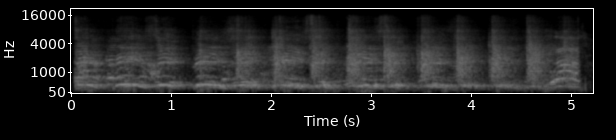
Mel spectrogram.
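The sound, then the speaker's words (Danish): A group of players cheer and chant loudly in rhythmic bursts in a locker room at Trapsandsborg, their voices booming and echoing, continuous for several seconds. “Og der tror jeg, at omklædningsrummet runger, runger cirka lige så meget, som det gjorde i Trapsandsborg, som vi lige hørte.”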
